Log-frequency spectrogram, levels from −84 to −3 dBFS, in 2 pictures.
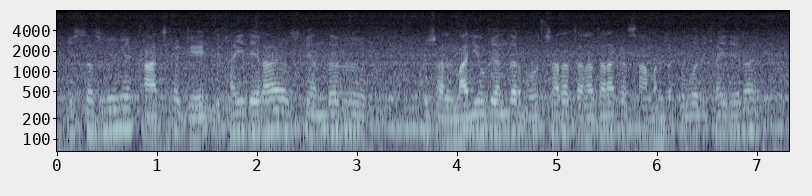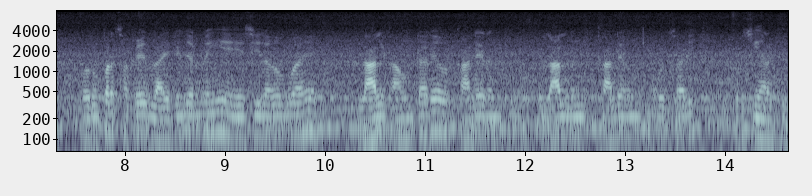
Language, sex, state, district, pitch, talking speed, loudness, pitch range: Hindi, male, Chhattisgarh, Rajnandgaon, 115 Hz, 215 wpm, -28 LUFS, 105-130 Hz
